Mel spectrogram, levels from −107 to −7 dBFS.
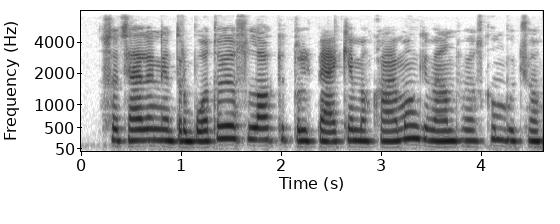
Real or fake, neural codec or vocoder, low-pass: real; none; 7.2 kHz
